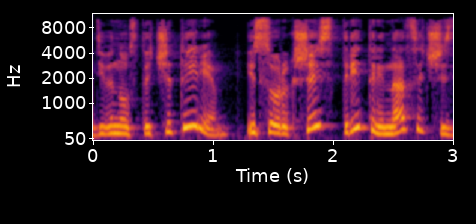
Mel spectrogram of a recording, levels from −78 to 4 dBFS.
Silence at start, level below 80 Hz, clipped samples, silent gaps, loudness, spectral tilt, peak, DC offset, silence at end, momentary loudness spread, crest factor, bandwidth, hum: 0 s; -56 dBFS; under 0.1%; none; -14 LUFS; -3.5 dB/octave; -2 dBFS; under 0.1%; 0 s; 4 LU; 12 dB; 11 kHz; none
